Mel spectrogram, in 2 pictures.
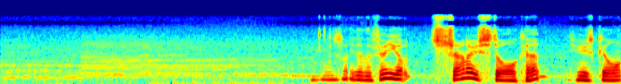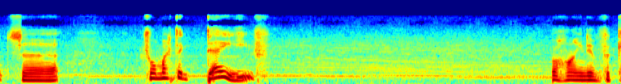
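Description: A racing car engine drones steadily in the distance.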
